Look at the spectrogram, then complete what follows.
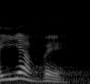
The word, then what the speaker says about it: Yahvé: Então quando vocês ouvem falar Jeová, no hebraico não tem uma pronúncia clara, mas o mais próximo é Yahvé.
